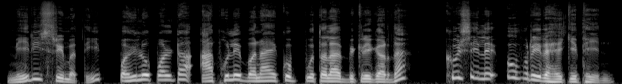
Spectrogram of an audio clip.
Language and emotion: Nepali, happy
